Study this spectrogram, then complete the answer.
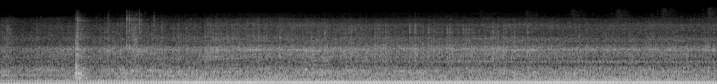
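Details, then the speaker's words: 2002 Saab 9-3 at idle after a center exhaust section replacement and muffler delete: steady idle with a loose, tinny buzzing rattle from a heat shield on top of the exhaust; no leaks, shield to be secured. "a heat shield that's rattling right here so I'm just gonna secure that and everything sounds like it's good to go no more leaks"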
